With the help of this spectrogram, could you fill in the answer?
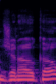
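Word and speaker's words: Janocko: had as you said tim janoko which rhymes with sunoco so you can't mess the name up unbelievable sports history in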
